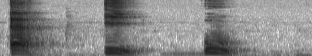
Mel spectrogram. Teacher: Tu vas fermer tes cordes de vocal et tu vas ne laisser passer aucun et aucun son. Au moment où on sort le son e juste avant la voyelle, en fait, tu vas bloquer euh la sortie d'air et la sortie du son. Le son e, c'est ça la hamza.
